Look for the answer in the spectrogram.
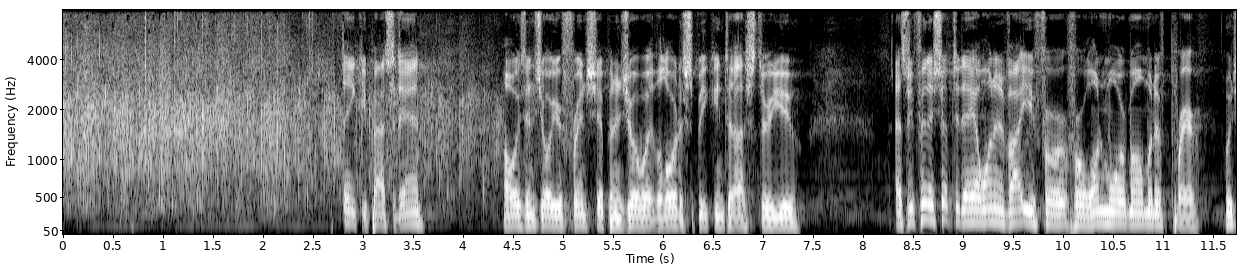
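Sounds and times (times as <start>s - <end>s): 
audience applause: 0.0s - 5.2s
speech: 2.8s - 3.8s, 4.4s - 11.7s.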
